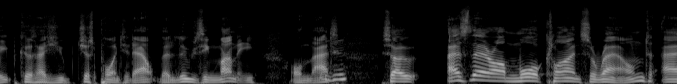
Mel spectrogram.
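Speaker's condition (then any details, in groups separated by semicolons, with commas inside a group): No condition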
